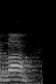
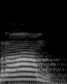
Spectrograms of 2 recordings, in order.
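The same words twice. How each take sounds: First: The vowel is said at normal length. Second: The vowel is drawn out about three times longer.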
